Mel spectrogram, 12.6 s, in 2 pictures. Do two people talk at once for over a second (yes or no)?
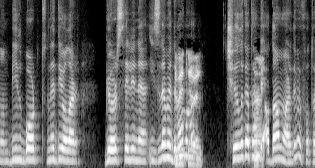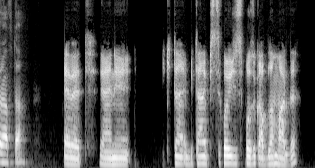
no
